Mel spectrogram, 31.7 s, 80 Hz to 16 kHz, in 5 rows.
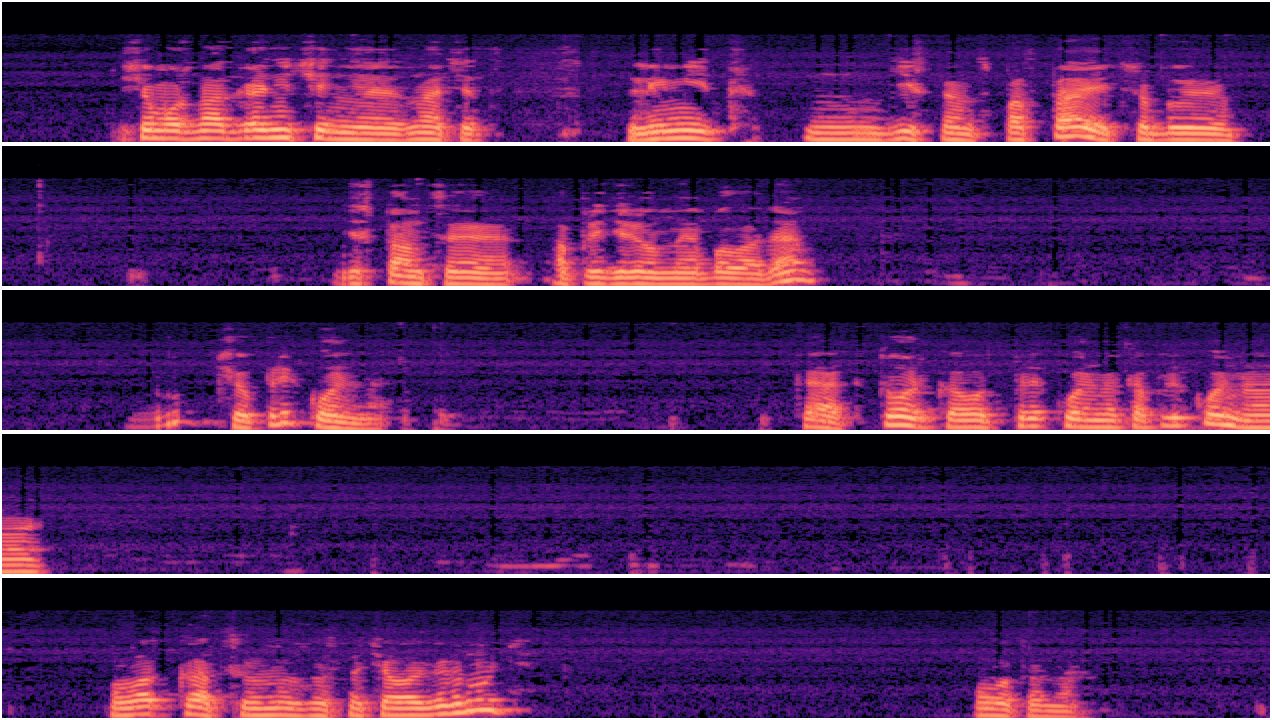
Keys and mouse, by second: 2.0 middle click, 4.6-5.9 middle drag, 6.3 middle click, 7.8 middle click, 11.9-14.8 drag, 14.9-16.1 middle drag, 17.8 middle click, 21.0-22.3 drag, 24.3 click, 26.0 click, 26.5 click, 28.1-30.6 drag.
